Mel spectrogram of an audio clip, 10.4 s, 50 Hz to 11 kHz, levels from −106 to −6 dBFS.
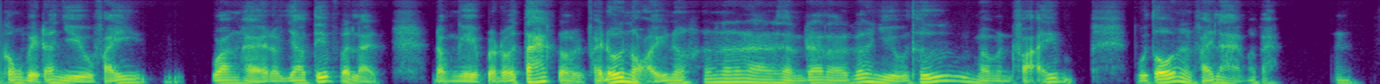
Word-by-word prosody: công 110 0 0
việc - - +4
nó 115 - 0
nhiều, 90 -7 +1
phải, 120 +8 -1 0.2
ưm, 145 0 -16 0.2
quan 105 0 +1
hệ 85 -4 0
rồi 90 0 -4
giao 105 0 0
tiếp 160 +10 +3
với - - +1
lại - - -2 0.4
đồng 90 0 -3
nghiệp, 90 -2 +1
rồi - - 0
đối 105 - +2
tác, 140 +8 +3
rồi - - -1
phải - - 0
đối 155 +3 +8
nội 145 - +1
nữa, 105 +3 -2
nó 130 - -4
nó 140 +1 0
ra 120 -4 -1
thành 95 -2 -2
ra 110 +1 0
là 100 -3 -3
rất 135 +8 -2
là 150 - +2
nhiều 100 -8 0
thứ 160 - 0
mà 100 -7 -4
mình 90 -1 -8
phải 145 +2 -1 0.6
buổi 95 - -2
tối 135 +5 +7
mình 150 -9 0
phải 100 +1 -1
làm 95 -7 -5
á 105 - -10
bạn. 95 +2 -12 0.4
Ừm. 105 0 -12
110 Hz, 255 wpm, -21 LUFS, 95-135 Hz, 0.6 s, đối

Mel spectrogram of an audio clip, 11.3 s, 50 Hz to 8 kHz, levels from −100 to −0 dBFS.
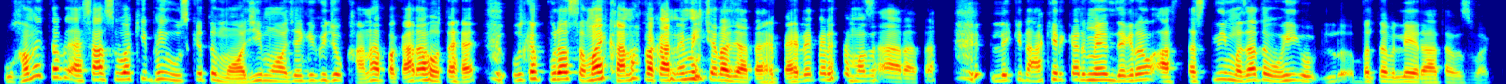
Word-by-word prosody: हमें 350 - 0
तब 295 -1 +2
एहसास 215 +5 +1
हुआ 230 +1 +3
कि 250 - -11
भई 240 - -2
उसके 195 +4 -3
तो 215 - -3
मौज 130 -5 -1
ही 195 - -4
मौज 170 -3 -3
है 180 - -3
क्योंकि 190 +2 -8
जो 200 0 -2
खाना 200 - 0
पका 150 0 +2
रहा 195 +3 +6
होता 165 -3 +1
है 155 - +3 0.3
उसका 205 +6 +2
पूरा 235 -1 +5
समय 225 0 +5
खाना 180 +7 +3
पकाने 205 +1 +5
में 235 - -1
ही - - 0
चला 200 -2 +6
जाता 145 -5 +2
है। 140 - -4
पहले-पहले 200 +9 0
तो 205 - -9
मज़ा 175 0 -8
आ - - +1
रहा 135 -2 -4
था। - - -14 0.5
लेकिन 190 +4 -5
आखिरकार 215 +4 -2
मैं 205 0 +2
देख 180 0 -1
रहा 210 +2 +1
हूँ 225 - -3
अ 155 - +5 0.2
असली 220 +8 -4
मज़ा 195 -1 +3
तो 210 0 -1
वही 190 +4 -3
उ, 180 - -4
लो 155 - -14
मतलब 160 -2 -3
ले 155 -1 +2
रहा 130 -2 0
था - - -10
उस 115 -1 -14
वक़्त। - - -18
190 Hz, 285 wpm, -21 LUFS, 165-215 Hz, 0.5 s, रहा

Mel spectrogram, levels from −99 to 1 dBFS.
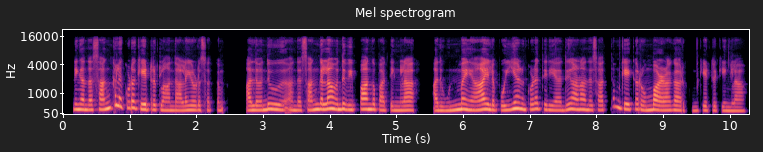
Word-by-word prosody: நீங்க 240 -1 +3
அந்த 225 0 0
சங்குல 290 - +3
கூட 315 +1 0
கேட்ருக்கலாம், 225 -4 +1
அந்த 195 0 -4
அலையோட 210 +1 -2
சத்தம். 195 0 -11 0.3
அதுல 205 0 +1
வந்து 230 +4 +3
உ - - +3 0.2
அந்த 205 0 -3
சங்கலாம் 245 +4 +5
வந்து 250 +1 +4
விப்பாங்க 245 +2 +2
பாத்தீங்ளா? 205 0 -2 0.4
அது 190 - -2
உண்மையா, 220 0 +3
இல்ல 225 - +1
பொய்யான்னு 240 +3 +3
கூட 250 - -1
தெரியாது. 210 0 -4
ஆனா, 240 - 0
அந்த 215 -1 -3
சத்தம் 285 +10 -5
கேக்க 245 -2 -1
ரொம்ப 215 +3 +1
அழகா 205 +1 -1
இருக்கும் 185 +1 -14
கேட்ருக்கீங்களா? 185 -3 -6
215 Hz, 175 wpm, -24 LUFS, 205-240 Hz, 0.4 s, சங்கலாம்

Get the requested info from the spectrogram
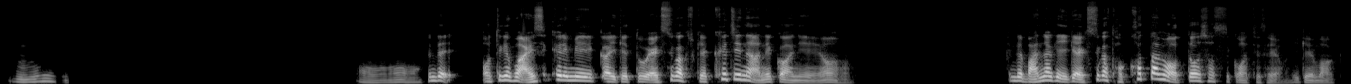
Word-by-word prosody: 음. 125 +4 -13 3.0
어. 100 +1 -18
근데 180 - 0 0.3
어떻게 200 0 0
보면 175 -2 +5
아이스크림이니까 170 - +2
이게 125 0 -2
또 130 - 0
액수가 155 - +2
그렇게 135 - -5
크지는 235 - +1
않을 120 -7 -2
거 - - 0
아니에요? 90 -3 -9 1.5
근데 175 0 -1
만약에 180 0 +2
이게 120 - +1
액수가 185 - -2
더 - - -9
컸다면 255 -2 +3
어떠셨을 155 -4 -1
것 - - -9
같으세요? 75 -1 -15
이게 100 -2 -12
막 85 -2 -14
130 Hz, 275 characters per minute, -21 LUFS, -, 3.0 s, 보면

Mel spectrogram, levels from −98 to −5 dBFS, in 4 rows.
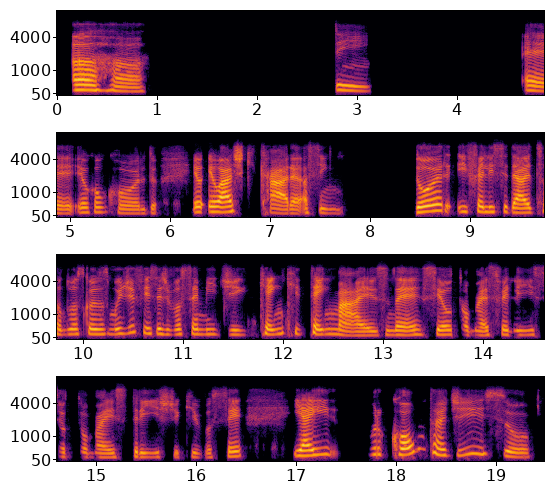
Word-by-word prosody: Aham. 190 -7 +4 1.9
Sim. 180 -5 -1 1.5
É, 170 -5 0
eu 190 - 0
concordo. 160 -6 -5 0.3
Eu 205 +1 +3
eu 210 0 +6
acho 210 +3 +7
que, - - -18
cara, 155 -3 +3
assim, 175 -1 -6 0.9
dor 230 +6 +6
e 215 +1 -3
felicidade 205 -4 +2
são 195 - -3
duas 200 +2 -3
coisas 200 -1 +1
muito 205 +2 -2
difíceis 230 -6 -2
de - - -5
você 200 +2 -2
medir 185 -3 -6
quem 195 +3 +1
que 235 -1 -9
tem 195 0 +1
mais, 155 -5 +2
né. 175 +1 +1
Se 185 - -4
eu 180 0 +1
tô 175 -1 -9
mais 165 +1 -3
feliz, 175 0 -5
se 175 - -11
eu - - -7
tô 175 -2 -9
mais 160 0 -5
triste 165 -1 -5
que 165 - -10
você. 185 +6 -3 0.5
E 220 - +4
aí, 255 +5 +4 0.3
por 270 0 -4
conta 280 - +3
disso, 220 - -4
190 Hz, 135 wpm, -24 LUFS, 170-210 Hz, 1.9 s, acho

